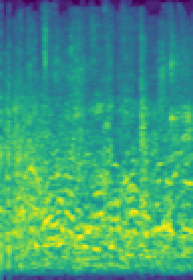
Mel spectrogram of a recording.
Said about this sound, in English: Up the road, they're now controlling the crowds of people trying to reach the British position. Sometimes they fire into the air to make people stop.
